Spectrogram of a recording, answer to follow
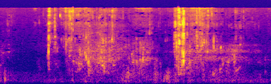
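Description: Faint water lapping and splashing against a paddleboard on open water, with a few light knocks.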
